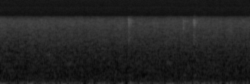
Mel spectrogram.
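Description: Near silence: faint steady hiss with two or three faint computer mouse clicks in the second half.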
